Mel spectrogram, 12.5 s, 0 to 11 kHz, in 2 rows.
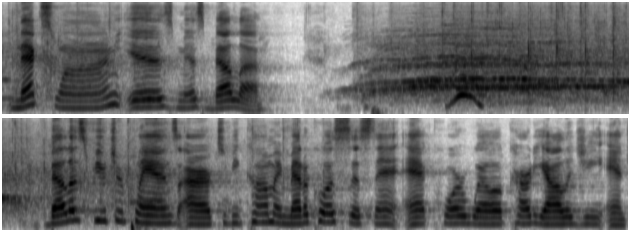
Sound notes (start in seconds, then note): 0.0 cheering and applause; 5.1 cheering and applause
